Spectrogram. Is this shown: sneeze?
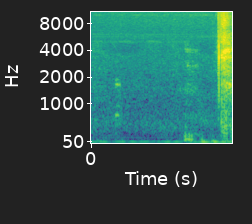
yes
